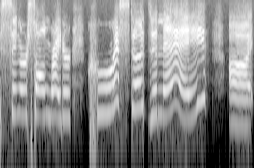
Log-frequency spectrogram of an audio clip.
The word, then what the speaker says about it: Deana: B singer songwriter Christa Denay uh it's pronounced when you look at her name it's Krista and it sounds like Diana d-e-a-n-a but it's pronounced Danae and I'm gonna ask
